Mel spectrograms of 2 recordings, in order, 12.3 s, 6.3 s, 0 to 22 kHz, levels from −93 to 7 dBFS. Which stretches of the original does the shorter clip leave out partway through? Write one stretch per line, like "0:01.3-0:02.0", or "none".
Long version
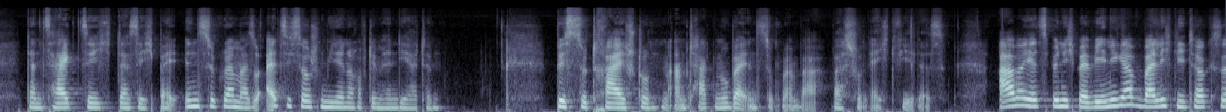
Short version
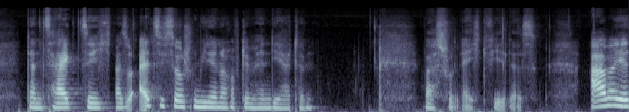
0:01.2-0:02.4
0:05.5-0:08.3

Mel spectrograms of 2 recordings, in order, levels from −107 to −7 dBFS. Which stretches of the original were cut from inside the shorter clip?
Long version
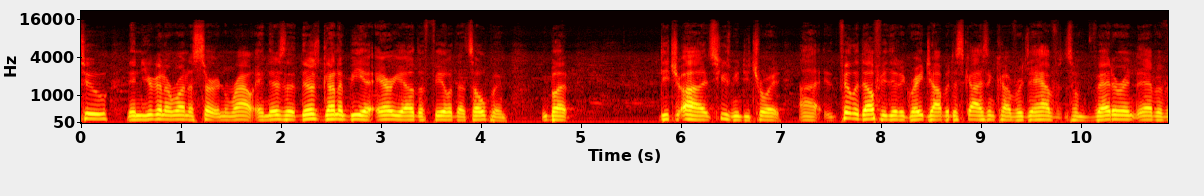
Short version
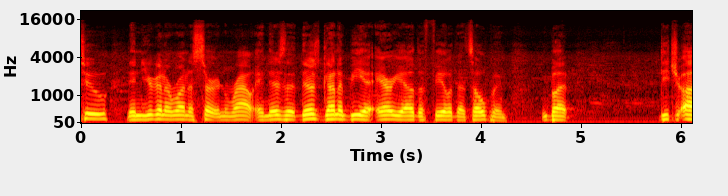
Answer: none

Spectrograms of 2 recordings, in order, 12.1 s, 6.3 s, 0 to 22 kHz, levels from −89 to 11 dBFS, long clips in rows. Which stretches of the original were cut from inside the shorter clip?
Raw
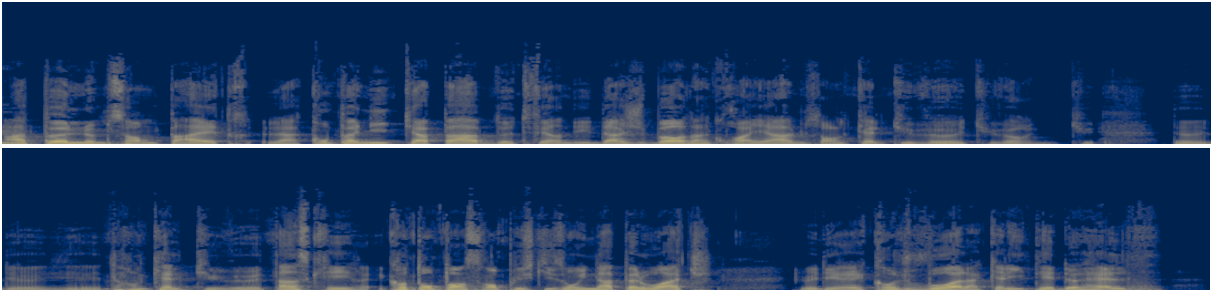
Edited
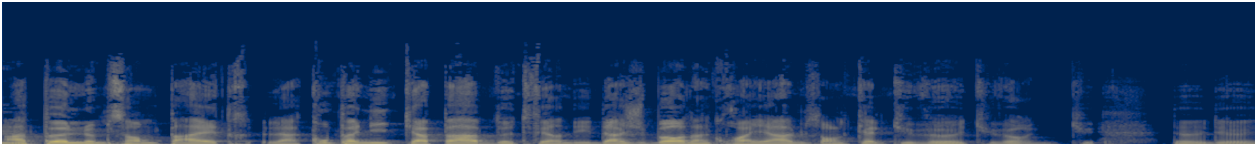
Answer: none

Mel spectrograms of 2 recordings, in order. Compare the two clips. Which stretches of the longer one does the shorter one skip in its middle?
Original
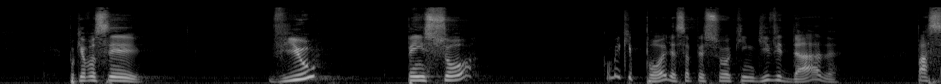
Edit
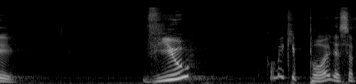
0:03.9-0:06.0

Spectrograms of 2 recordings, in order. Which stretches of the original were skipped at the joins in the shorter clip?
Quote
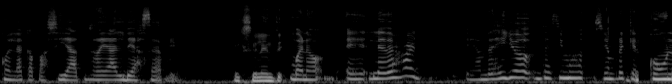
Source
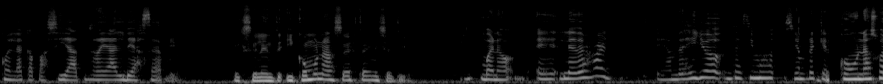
0:02.8-0:04.8

